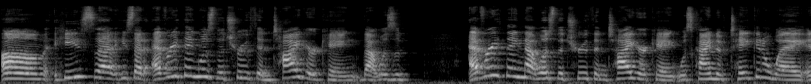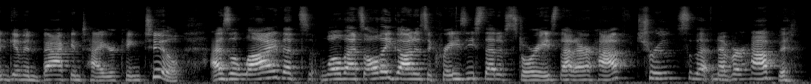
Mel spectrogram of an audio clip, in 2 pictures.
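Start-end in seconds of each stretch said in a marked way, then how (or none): none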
